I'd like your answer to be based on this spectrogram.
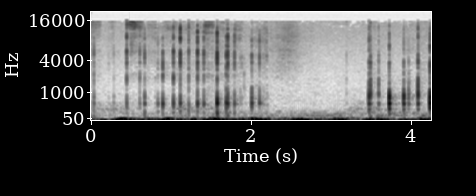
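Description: Long nails scratch and tap the surface of a small, hollow, pale pink glossy patent-look faux leather handbag with a gold chain, held in the hands. It makes quick, irregular, dry clicks and scratchy ticks over a dull low thump, with almost no ring after each tap.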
